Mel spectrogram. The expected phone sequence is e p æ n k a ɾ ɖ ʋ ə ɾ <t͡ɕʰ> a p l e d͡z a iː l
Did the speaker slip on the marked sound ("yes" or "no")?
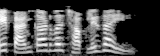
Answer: no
